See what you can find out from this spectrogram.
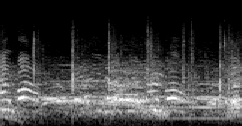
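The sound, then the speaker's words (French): A dense crowd of supporters of Gabonese opposition leader Jean Ping shouts and cheers loudly and without pause as he arrives at his rally, many voices overlapping into a roar with occasional sharper yells rising above it. “Puis l'opposant est arrivé, faisant lever de la victoire sous les cris de ses partisans.”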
